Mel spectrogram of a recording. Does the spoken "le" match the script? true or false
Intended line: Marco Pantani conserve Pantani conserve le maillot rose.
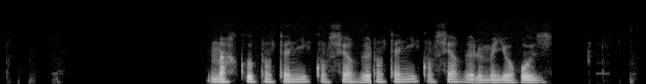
true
